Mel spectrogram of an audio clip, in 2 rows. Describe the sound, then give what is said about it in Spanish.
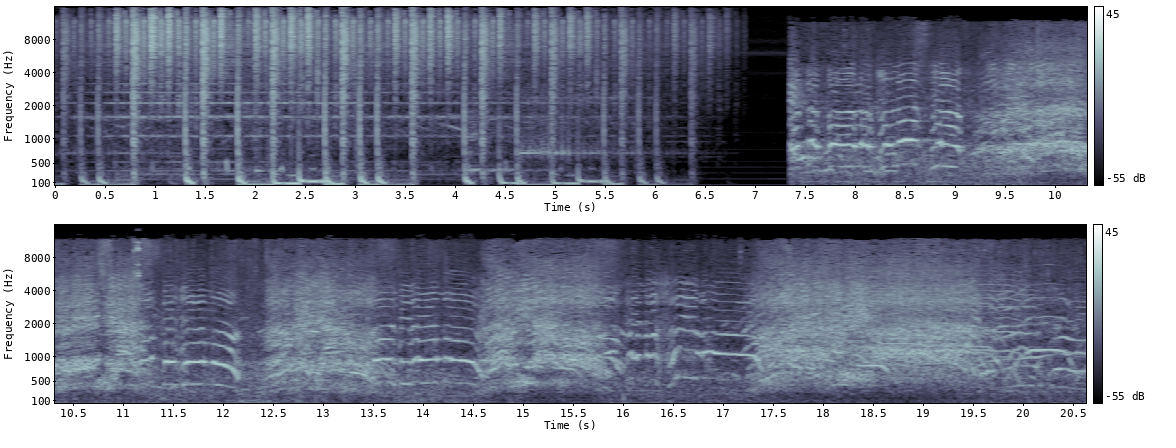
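A large crowd of feminist protesters chants and shouts in unison in the streets of Guadalajara, Jalisco, on 8 March, International Women's Day, many voices rising and falling together in loud, continuous cries, preceded by a few seconds of rhythmic music before a short silence. “A ese grito, las feministas en Jalisco volvieron a tomar las calles de Guadalajara, después de 2 años de pandemia que obligaron a la mayoría del movimiento a trasladar las protestas del 8 de marzo, Día Internacional de la Mujer, a la virtualidad.”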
